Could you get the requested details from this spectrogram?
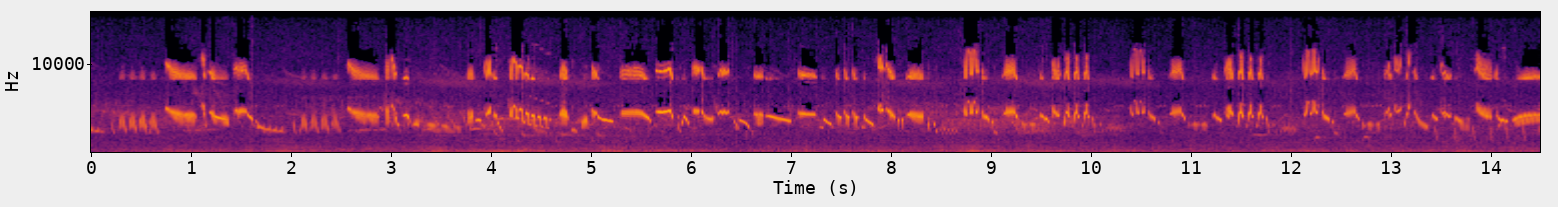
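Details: ['Singing lark over a meadow delivers a long, dense stream of high chirps, trills and quick whistled slurs, tumbling on almost without break, with a soft low drone in the background.']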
